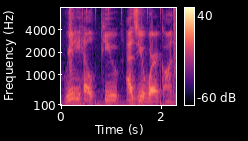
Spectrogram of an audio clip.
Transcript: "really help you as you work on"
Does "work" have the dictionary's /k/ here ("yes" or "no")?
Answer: yes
